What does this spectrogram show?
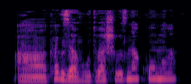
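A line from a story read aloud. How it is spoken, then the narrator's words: Quiet question. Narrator (Russian): тихо спросил Фрэнсис Дэви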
